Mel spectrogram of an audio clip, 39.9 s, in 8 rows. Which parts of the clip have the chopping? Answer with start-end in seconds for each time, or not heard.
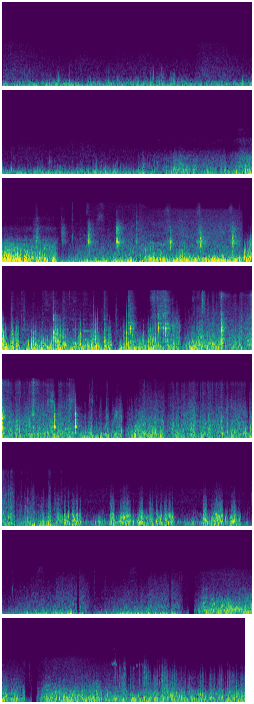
10.6-21.6.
